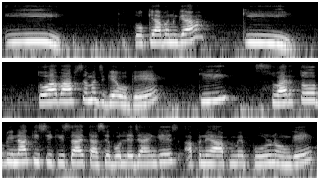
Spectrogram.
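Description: A woman's voice: on the high side, darkish tone, muffled recording. A woman teaching Sanskrit in an online grammar lesson. She patiently spells out sounds, asks her pupils questions and calls them beta. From Haryana, India.

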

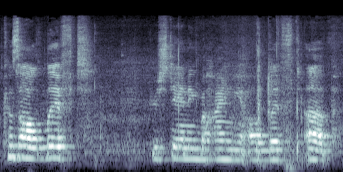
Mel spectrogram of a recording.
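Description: A woman's voice: medium pitch, level tone, normal speed. A young woman cosplayer chatting playfully while filming behind the scenes in a small home bathroom, recorded on a camcorder. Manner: playful, joking. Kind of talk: casual chat. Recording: echoey bathroom, faint noise.

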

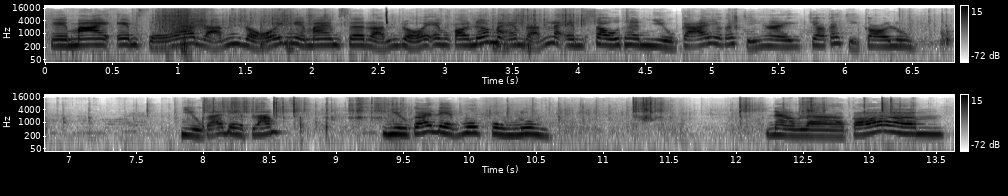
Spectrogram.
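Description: A woman's voice: sits high, normal speed, long pauses, noisy background. A young woman selling on a phone livestream in an indoor shop, chatting casually to viewers and repeating her phrases. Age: young adult. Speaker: livestream seller. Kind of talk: casual live sales chat. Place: indoor beauty shop room. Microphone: phone at arm's length.

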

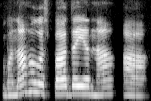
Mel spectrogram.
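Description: A woman teacher working through a school workbook, drawing words out slowly to show where the stress falls. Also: medium pitch, clean tone, dry recording, muffled recording. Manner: slow, drawn-out word demonstrations.

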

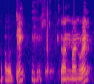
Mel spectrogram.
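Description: A man's voice: medium pitch, sing-song, a little slow, no room sound, recorded from a distance, muffled recording. A middle-aged man hosting an interview over a video call, chatty with many fillers. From southern Germany. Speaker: talk show host. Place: room at home with plants.

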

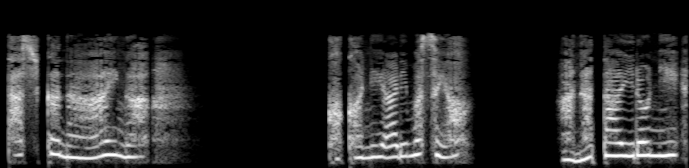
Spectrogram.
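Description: Voicing a graceful, playful young female idol for a mobile game, a woman gives soft, intimate, affectionate lines in a high-pitched, full character voice. The studio-mic recording is dry.

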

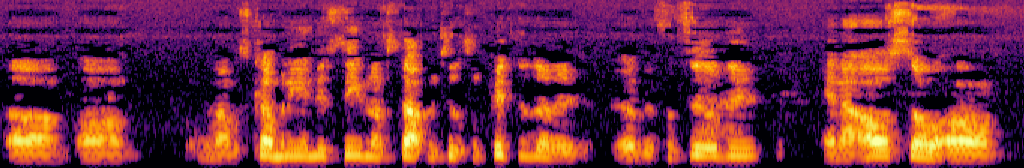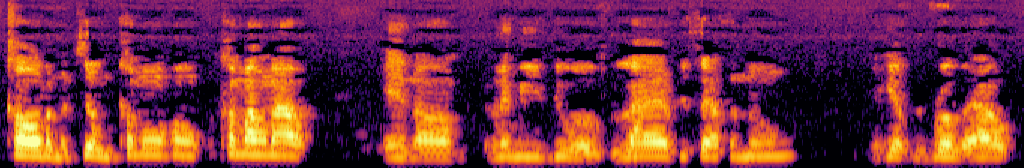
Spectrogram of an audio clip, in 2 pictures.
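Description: A man's voice: mid-range voice, fairly even intonation, fairly quick, distant mic. A man with a Southern US accent hosting a casual live stream, chatty and coaxing. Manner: chatty, coaxing, laughs easily. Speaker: community live-stream host. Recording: dull, husky sound from behind the camera.

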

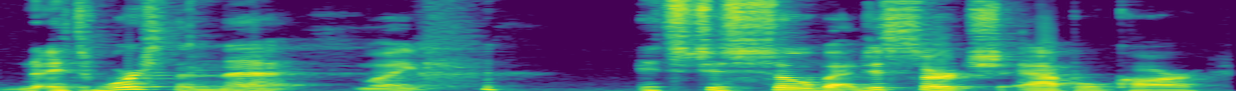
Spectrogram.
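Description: A man's voice: mid-range voice, sing-song, a little slow, pushed and bright, slightly rough. A man hosting a casual car talk show, chatting with friends in a laid-back, opinionated way. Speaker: host. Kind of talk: casual chat. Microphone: table microphone.

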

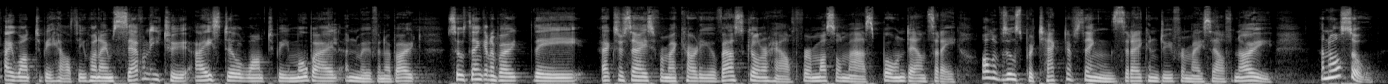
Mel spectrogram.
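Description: Northern Irish woman, 50s, slightly low-pitched, earnest and emphatic interview guest. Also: lively intonation, a little fast. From Northern Ireland. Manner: earnest, emphatic, repeats key phrases. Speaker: podcast guest, menopause educator. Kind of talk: candid conversational interview. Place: studio set with armchairs. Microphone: boom microphone on stand.

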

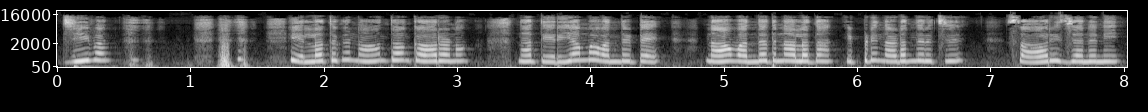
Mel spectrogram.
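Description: A very high, close and dry voice for a meek young college girl in a cartoon, voiced by a woman. She speaks softly and apologetically, with a pleading tone and a Nagercoil Tamil accent. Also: steady tone, moderate pace, long pauses, no echo. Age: young adult. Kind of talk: cartoon voice acting.

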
